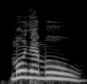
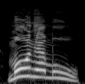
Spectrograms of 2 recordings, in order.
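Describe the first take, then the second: First: Said in the usual way. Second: Mon amour swelling much louder; a bigger, bolder "Mon amour"; louder tender try. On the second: Shown as a demonstration. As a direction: say "Mon amour" with a full loud sweep. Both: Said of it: "c'est mieux".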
